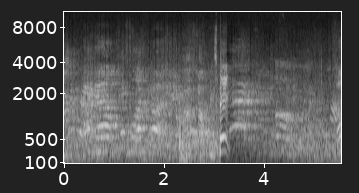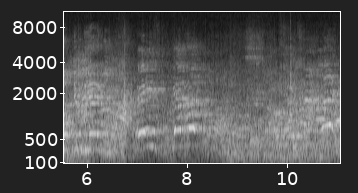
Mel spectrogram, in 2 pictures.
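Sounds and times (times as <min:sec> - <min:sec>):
spectators and coaches calling out: 0:00.0 - 0:11.0.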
